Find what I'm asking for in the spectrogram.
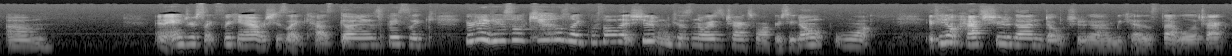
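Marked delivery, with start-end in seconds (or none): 4.7-6.7 high, loud and fast, panicked; frantic yell. Retold or imitated. Andrea, gun in his face, yelling at him in high fast panic. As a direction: snap at him in a panic, voice jumping up.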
